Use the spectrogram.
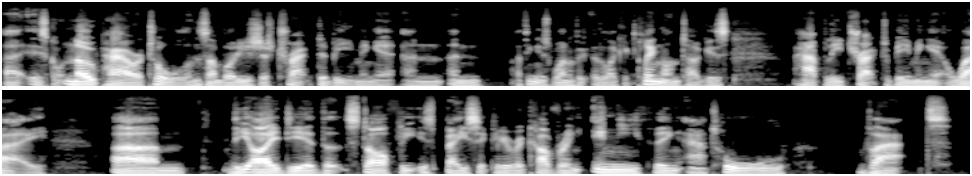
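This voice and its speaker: A man in a casual discussion, explaining his speculative ideas in a halting way with repeated words. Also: on the low side, a bit bright. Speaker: podcast guest.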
